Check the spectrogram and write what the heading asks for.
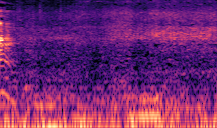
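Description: Steady low rumble of a moving vehicle heard from inside its cabin: engine and road noise while driving.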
